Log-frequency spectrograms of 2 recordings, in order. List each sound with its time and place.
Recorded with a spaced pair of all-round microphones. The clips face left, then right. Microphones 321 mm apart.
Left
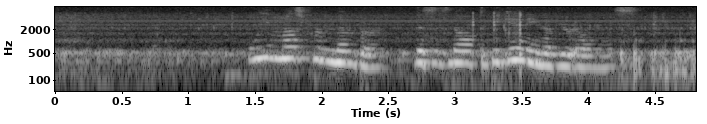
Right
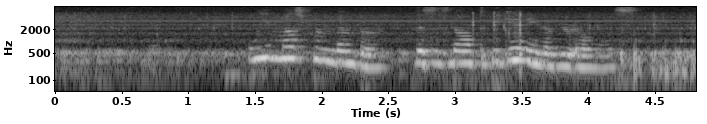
1.4 s a woman speaking: 15° left (ahead or behind), 0.6 m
